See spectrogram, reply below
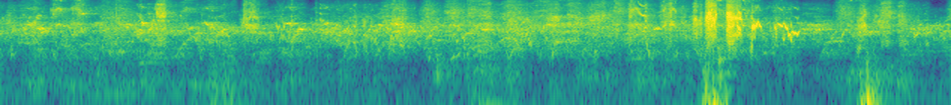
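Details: Pet budgerigar noises: high, scratchy warbling and chirps over several seconds, broken by two sharp knocking thumps near the end, one with a bright squeal.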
